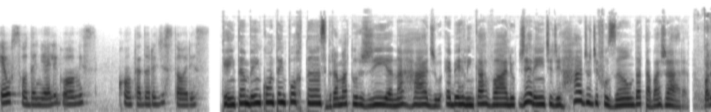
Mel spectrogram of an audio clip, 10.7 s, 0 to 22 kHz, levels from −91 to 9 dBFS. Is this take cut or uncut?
cut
